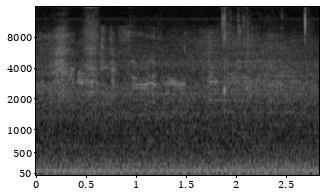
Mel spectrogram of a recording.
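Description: Vehicle traffic rumbles at a TA truck stop, a steady low engine drone with a continuous hum and no clear passing peaks.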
